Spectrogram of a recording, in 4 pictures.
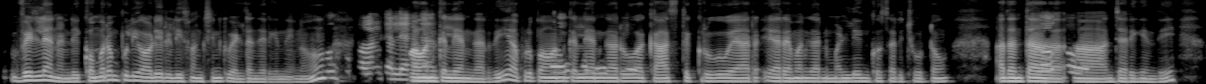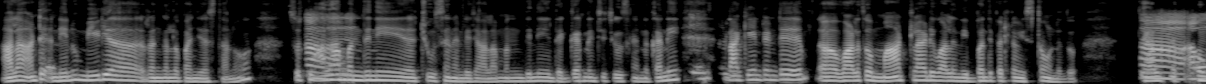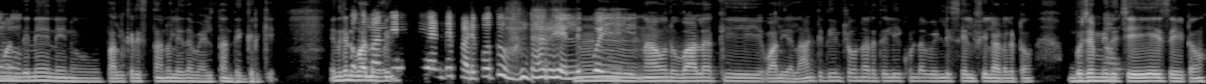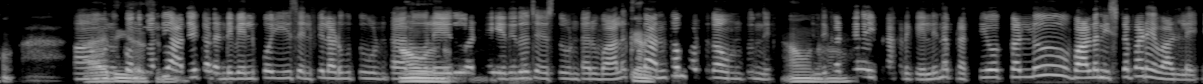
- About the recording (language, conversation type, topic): Telugu, podcast, మీరు ఎప్పుడైనా ప్రత్యక్ష సంగీత కార్యక్రమానికి వెళ్లి కొత్త కళాకారుడిని కనుగొన్నారా?
- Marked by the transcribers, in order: in English: "ఆడియో రిలీజ్ ఫంక్షన్‌కి"; static; in English: "కాస్ట్ క్రూ"; in English: "మీడియా"; in English: "సో"; sniff; other background noise; laughing while speaking: "పడిపోతూ ఉంటారు. ఏళ్ళిపోయి"; in English: "కరెక్ట్"; in English: "అన్‌కమ్‌ఫర్ట్‌గా"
